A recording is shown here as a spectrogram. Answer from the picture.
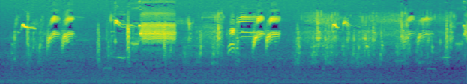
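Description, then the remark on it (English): A dense chorus of a flock of red-winged blackbirds, many overlapping chirps, whistles and harsh buzzy trills pouring out continuously from the busy flock with no pauses. “Forming large groups seems to be an integral part of the life of most species of blackbirds, from cowbirds to grackles to these red-winged blackbirds we're hearing.”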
